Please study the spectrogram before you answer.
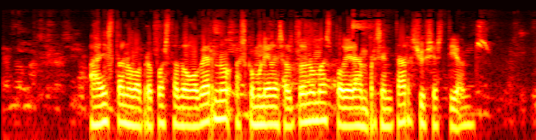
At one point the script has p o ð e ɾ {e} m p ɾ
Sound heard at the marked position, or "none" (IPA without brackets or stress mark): a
